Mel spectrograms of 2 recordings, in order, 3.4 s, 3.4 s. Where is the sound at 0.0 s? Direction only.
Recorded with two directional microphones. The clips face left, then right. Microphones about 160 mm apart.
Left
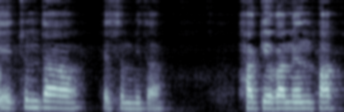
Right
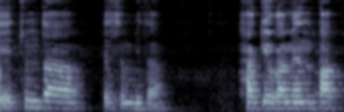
50° left (ahead or behind).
